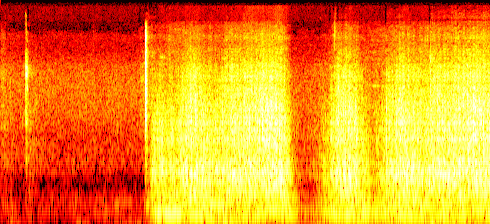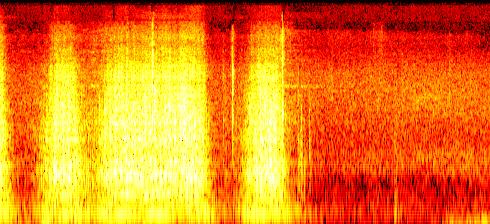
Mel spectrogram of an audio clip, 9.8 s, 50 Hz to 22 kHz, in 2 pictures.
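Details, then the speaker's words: 1951 Willys CJ3A Jeep, 6-volt four-cylinder, off road since 1969, new points, spark present: sluggish, labored cranking in short bursts with one faint pop, never catches; weak 6-volt battery probably needs recharging. "I'm gonna have to get a new 6-volt charger so we can get this battery recharged probably."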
